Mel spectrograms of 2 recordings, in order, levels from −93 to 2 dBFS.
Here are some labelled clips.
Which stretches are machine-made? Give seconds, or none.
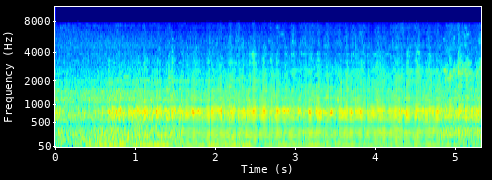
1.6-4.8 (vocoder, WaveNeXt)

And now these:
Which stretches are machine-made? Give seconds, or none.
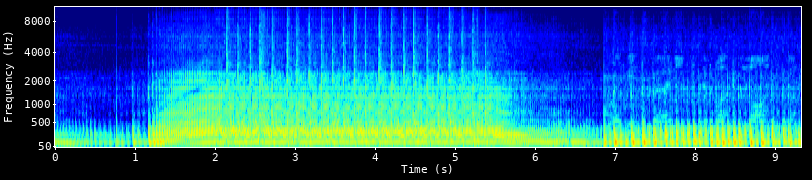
2.0-5.0 (vocoder, WaveNeXt); 6.2-9.3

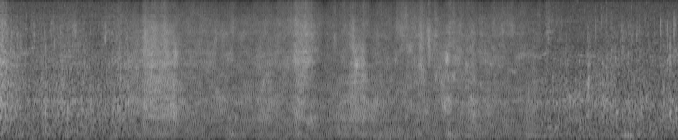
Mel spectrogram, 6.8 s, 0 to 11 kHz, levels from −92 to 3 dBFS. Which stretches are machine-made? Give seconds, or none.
1.3-5.4 (vocoder, WaveNeXt)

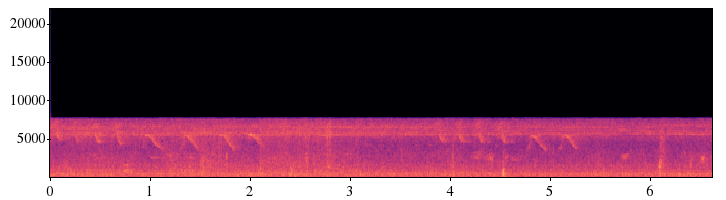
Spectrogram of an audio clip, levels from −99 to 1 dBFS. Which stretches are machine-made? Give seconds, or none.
3.0-3.5 (vocoder, WaveNeXt)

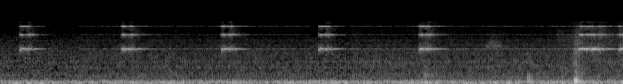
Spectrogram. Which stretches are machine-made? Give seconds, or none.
0.8-3.1 (vocoder, WaveNeXt); 3.5-6.2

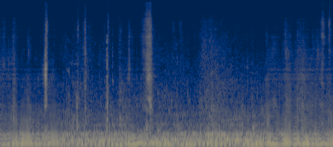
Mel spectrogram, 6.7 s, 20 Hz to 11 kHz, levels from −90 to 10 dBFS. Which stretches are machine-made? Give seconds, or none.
0.0-1.2 (vocoder, WaveNeXt); 2.5-3.1; 5.3-6.7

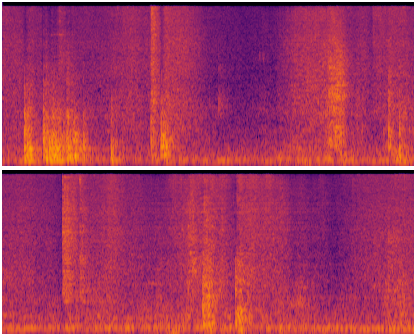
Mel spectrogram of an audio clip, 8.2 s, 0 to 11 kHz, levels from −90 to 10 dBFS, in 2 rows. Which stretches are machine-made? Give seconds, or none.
2.6-3.3 (vocoder, WaveNeXt); 5.5-7.5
